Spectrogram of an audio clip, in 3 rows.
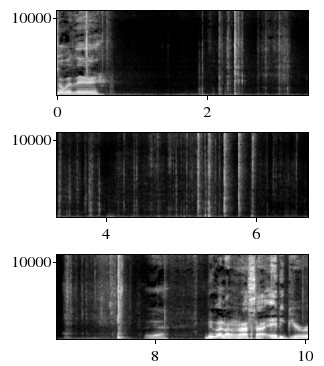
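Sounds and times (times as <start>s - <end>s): plastic cases clicking and rustling: 1.9s - 8.2s.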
